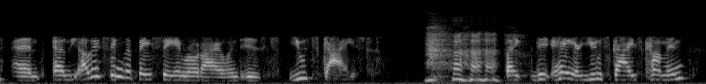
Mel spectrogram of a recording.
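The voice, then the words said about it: Rhode Island accent, New York-like. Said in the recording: “many of the things I'm hearing in ... accent have been associated with New York ... she said Florida”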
